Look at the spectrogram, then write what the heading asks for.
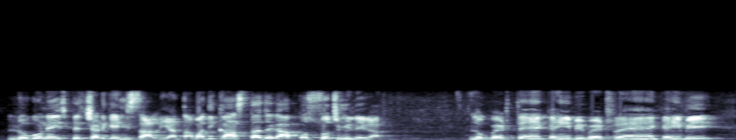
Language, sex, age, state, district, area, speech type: Hindi, male, 18-30, Bihar, Begusarai, rural, spontaneous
